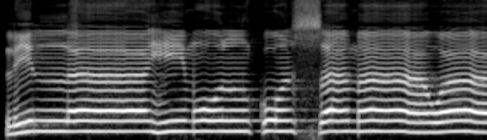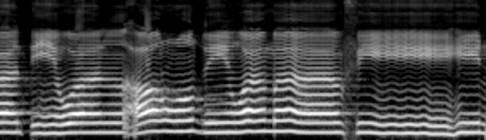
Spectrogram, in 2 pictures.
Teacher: Karena nunnya berharokat tasdid, maka menjadi bacaan gunnah musaddah, ditekan panjangnya dua ketukan.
